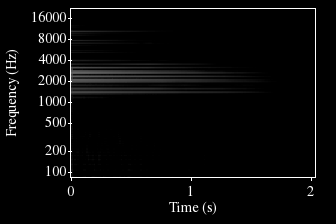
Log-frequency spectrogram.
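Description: Fading tail of a bright, shimmering chime sound effect, many high ringing tones dying away together and gone about a second in.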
